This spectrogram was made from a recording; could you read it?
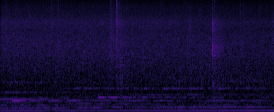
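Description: rain falling

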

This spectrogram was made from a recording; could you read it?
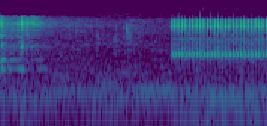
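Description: telephone ringing

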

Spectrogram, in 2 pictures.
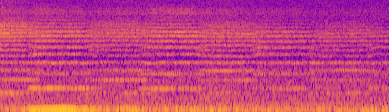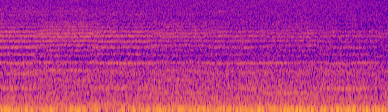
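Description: ambulance siren passing by

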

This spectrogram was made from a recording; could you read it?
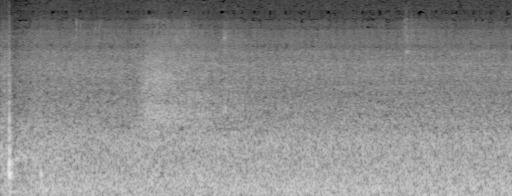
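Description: rain

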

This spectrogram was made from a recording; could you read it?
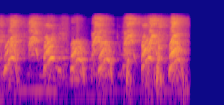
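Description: dogs barking

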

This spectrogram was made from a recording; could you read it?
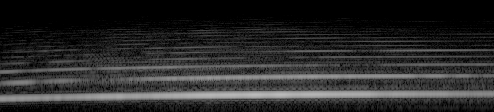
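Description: emergency siren wailing

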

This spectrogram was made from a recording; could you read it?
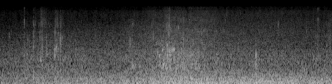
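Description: wind and ocean waves

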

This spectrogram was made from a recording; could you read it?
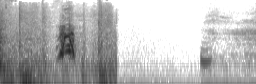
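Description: dog barking

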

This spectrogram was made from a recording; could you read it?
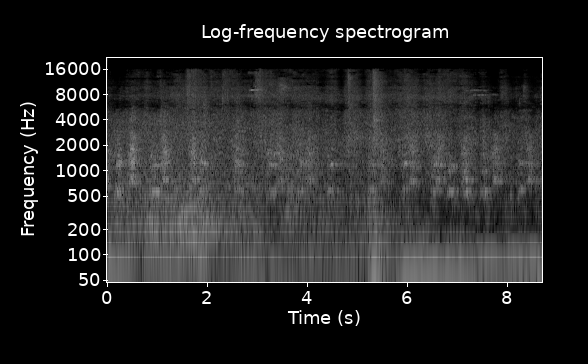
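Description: dogs barking

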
